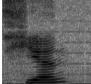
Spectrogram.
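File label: "qian", Mandarin Chinese, second tone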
